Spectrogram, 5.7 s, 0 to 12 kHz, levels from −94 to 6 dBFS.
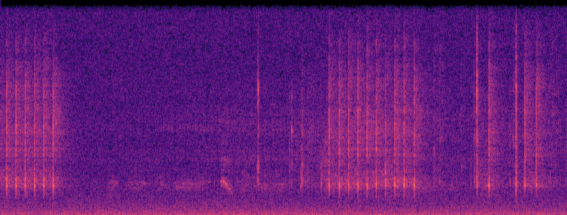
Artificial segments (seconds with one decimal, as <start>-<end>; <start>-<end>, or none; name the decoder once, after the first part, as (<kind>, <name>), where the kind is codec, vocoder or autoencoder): none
